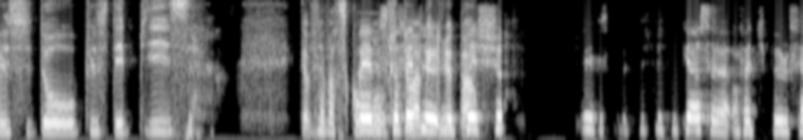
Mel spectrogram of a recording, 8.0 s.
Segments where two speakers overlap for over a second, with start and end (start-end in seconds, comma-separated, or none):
3.6-4.8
